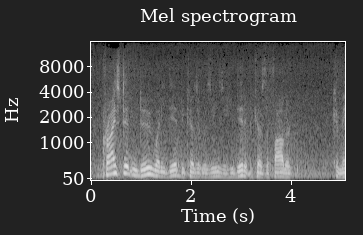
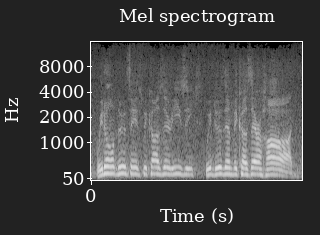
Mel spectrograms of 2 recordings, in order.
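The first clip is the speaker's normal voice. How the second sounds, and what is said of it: John F. Kennedy Massachusetts accent impression. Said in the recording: “That's my best Massachusetts accent.”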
